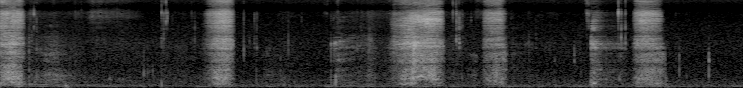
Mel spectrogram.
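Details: Loud allergy sneezes and sniffles from a female: about six loud, hissing sneezes and sniffles in ten seconds in a quiet room.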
